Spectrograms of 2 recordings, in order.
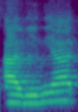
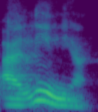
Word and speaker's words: alinea: Bueno, ya les expliqué lo especimen, especímenes y por si acaso, los verbos alinear y delinear no se tillan nunca en la i. Ya se dice alinea, no alínea.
